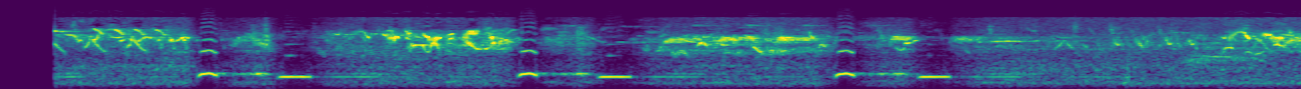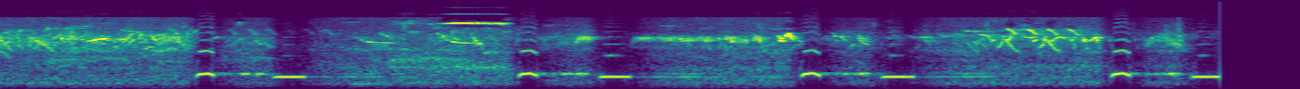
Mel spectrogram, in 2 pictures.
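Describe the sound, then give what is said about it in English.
A cuckoo calls its two-note cuckoo over and over in a steady rhythm, clear, while other small birds chirp and trill busily in the background. “Maybe, a little like the Polaroid camera, cuckoos will after all enjoy a comeback in Britain, and their simple summer soundtrack will be current again.”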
